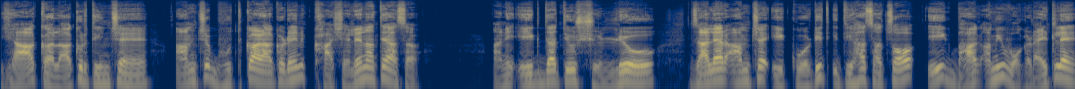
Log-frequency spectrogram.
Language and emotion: Goan Konkani, fearful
